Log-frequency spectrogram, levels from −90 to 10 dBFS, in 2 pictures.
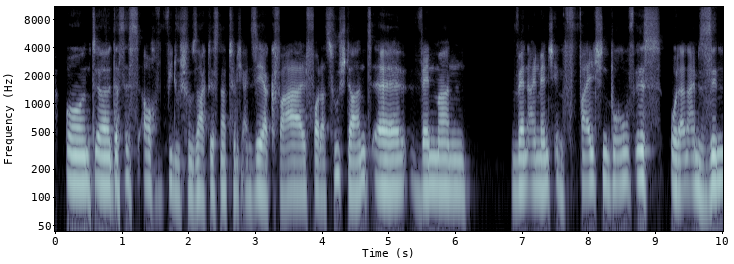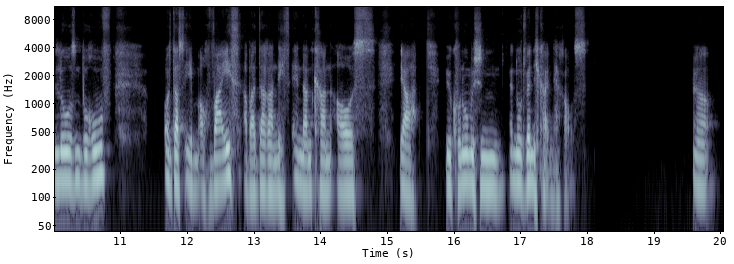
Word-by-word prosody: Und, 140 -1 +4
äh, 135 -2 +5
das 145 +3 -3
ist 155 -5 -8
auch, 135 -7 -4
wie 140 - -6
du 120 - -6
schon 115 +1 -5
sagtest, 120 +2 -4
natürlich 120 0 -6
ein 115 -2 -10
sehr 120 -1 +1
qualvoller 120 +1 -1
Zustand, 145 -1 -1
äh, 130 -1 +4
wenn 130 -1 +1
man 125 -2 0 0.6
wenn 130 +2 +2
ein 130 0 -3
Mensch 130 +1 +1
im 140 -5 -9
falschen 140 +4 -3
Beruf 140 +2 -3
ist 155 -1 +1
oder 130 -3 +1
in - - -4
einem 130 0 -1
sinnlosen 145 +5 +3
Beruf 150 +5 +2 0.8
und - - -2
das 140 -1 +5
eben 130 -5 -4
auch 120 -3 -7
weiß, 135 +5 +3
aber 120 -2 -1
daran 125 -1 0
nichts 115 -2 -5
ändern 125 -5 -1
kann 120 -1 -1
aus, 120 -1 -1 0.3
ja, - - 0 0.4
ökonomischen 130 -2 +2
Notwendigkeiten 140 -6 +1
heraus. 105 0 -8 1.6
Ja. 125 -3 -4
130 Hz, 135 wpm, -23 LUFS, 120-140 Hz, 1.6 s, äh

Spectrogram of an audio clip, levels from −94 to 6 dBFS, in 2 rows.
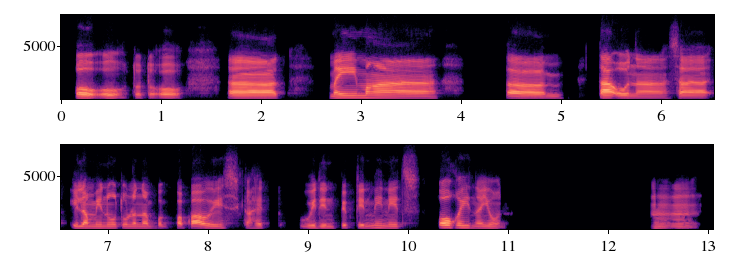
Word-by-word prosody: Oo, - - +2
totoo. - - -4 0.4
At 140 -1 +6 0.5
may 180 +3 +2
mga, 180 -1 +3 1.2
uhm, 140 -3 +4 0.5
tao 180 -6 +7
na 125 -2 -2
sa 135 -1 +1 0.2
ilang 160 0 0
minuto 155 +1 -6
lang 150 0 -6
ng 145 - -8
pagpapawis 155 +2 -1
kahit 130 +1 -8 0.4
within 135 -1 -5
15 140 +2 -7
minutes, 155 -5 -8 0.2
okey 195 -1 +3
na 145 - -4
'yon. 165 - -8 1.4
Mm. 130 -5 -10
150 Hz, 100 wpm, -22 LUFS, 135-165 Hz, 1.4 s, tao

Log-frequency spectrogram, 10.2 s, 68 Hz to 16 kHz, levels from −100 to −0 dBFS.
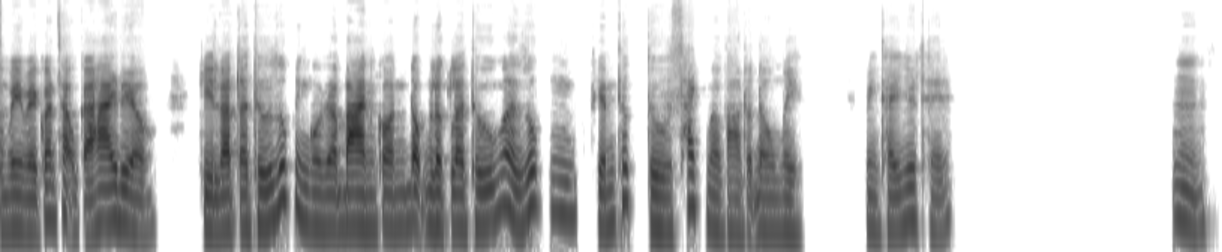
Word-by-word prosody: mình 120 0 +1
phải 115 - +3
quan 150 +4 0
trọng - - 0
cả - - +5
hai 135 +1 +7
điều, 115 -4 0 0.4
kỷ 120 -2 -1
luật 120 +1 +4
là 120 - +2
thứ 130 0 +1
giúp 220 +4 0
mình 155 -8 -4
ngồi 125 -1 -2
vào 125 - +2
bàn, 125 -1 +7
còn 125 0 -1
động 130 0 +1
lực 130 0 0
là 125 -1 +3
thứ 130 +1 -1
mà 185 +1 0
giúp, 185 +10 -1
ưm, 165 -2 -8 0.2
kiến 125 +1 -2
thức 210 +7 -5
từ 120 -2 -2
sách 190 +11 -3
mà 120 -2 -4
vào 110 0 -5
được - - -7
đầu 110 0 -4
mình. 110 -2 -6 0.6
Mình 115 -2 -9
thấy 115 0 -4
như 140 +2 -3
thế. 115 +2 -11 1.9
Ừm. 135 -5 -7
125 Hz, 225 wpm, -28 LUFS, 115-135 Hz, 1.9 s, hai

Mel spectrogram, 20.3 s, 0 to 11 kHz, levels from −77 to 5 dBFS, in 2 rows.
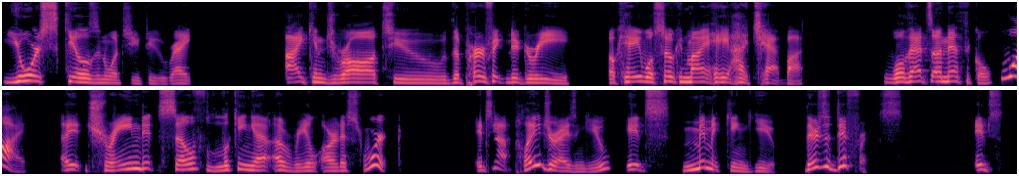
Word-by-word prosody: your 200 +6 +4
skills 165 -9 +2
and 140 0 -5
what 125 -2 -6
you 115 - -9
do, 110 -1 -13
right? 120 +2 -1 0.9
"I 170 +2 +4
can 165 -1 -1
draw 155 +2 +2
to 135 -3 -4
the 150 +4 -1
perfect 190 -2 +1
degree." 145 -7 +1 0.4
"Okay, 185 +1 +2
well, 180 -2 +3
so 195 +3 +2
can 175 0 0
my 175 0 +4
AI 165 -2 +1
chatbot." - - -1 0.8
"Well, 160 +3 +1
that's 190 +3 +2
unethical." 190 -9 +1
"Why? 370 +4 +2 0.4
It 360 - 0
trained 190 +8 +3
itself 210 -2 +1
looking 170 +5 -1
at 160 0 +1
a 170 - +2
real 140 +2 -3
artist's 140 +2 -2
work, 360 +2 0 0.7
it's - - -4
not - - -3
plagiarizing 130 - 0
you, 165 - -6
it's 185 0 -1
mimicking 160 - 0
you, 125 -5 -6 0.3
there's 245 - +3
a - - +2
difference, 315 +2 -4 0.7
it's" - - -2
160 Hz, 135 wpm, -23 LUFS, 140-190 Hz, 0.9 s, your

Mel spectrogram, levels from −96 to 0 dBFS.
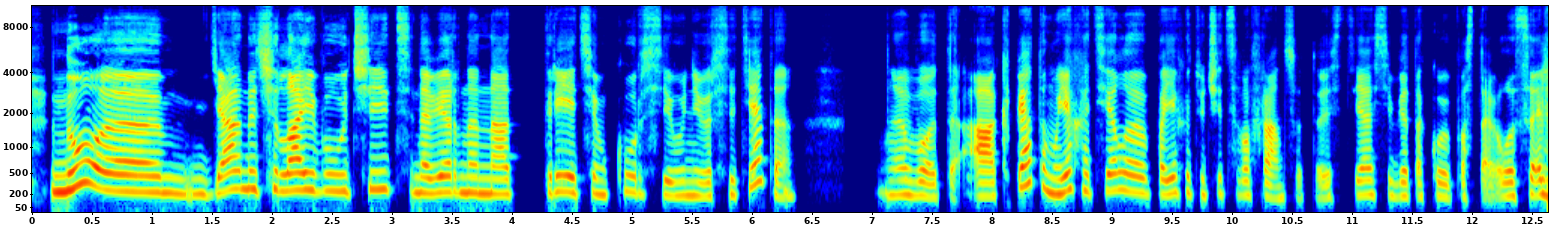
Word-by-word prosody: Ну, 270 +9 +6
эм, 225 -5 +3
я 235 +7 +4
начала 260 -2 +5
его 245 -1 0
учить, 260 +3 -4
наверно, 220 0 0
на 205 -1 +1 0.3
3 220 -3 -1
курсе 205 -5 -7
университета, 185 - -5 0.8
эм, 190 0 -5
вот, 175 -3 -2 0.2
а 175 0 +5
к - - -12
5 300 - +2
я 230 +4 +4
хотела 240 -3 -2
поехать 210 +1 -4
учиться 195 -1 -12
во 190 - -3
Францию, 155 -3 -5
то - - -17
есть - - -12
я 195 0 -2
себе 180 -2 -7
такую 170 -1 -7
поставила 180 +3 -5
цель. 195 +1 -1
220 Hz, 140 wpm, -24 LUFS, 195-245 Hz, 0.8 s, Ну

